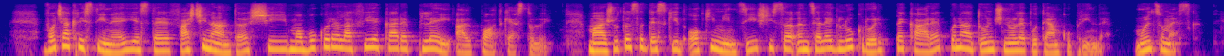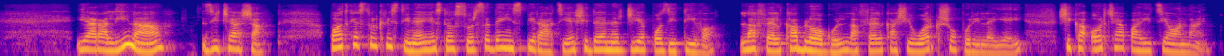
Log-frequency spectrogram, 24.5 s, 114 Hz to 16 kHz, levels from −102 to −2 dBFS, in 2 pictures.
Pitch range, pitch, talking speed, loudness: 180-225 Hz, 205 Hz, 150 wpm, -25 LUFS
